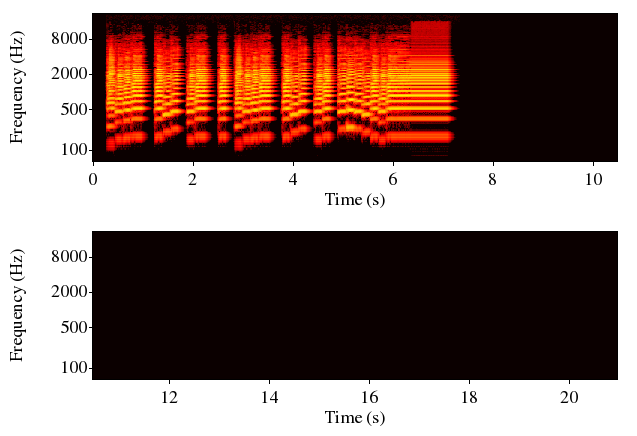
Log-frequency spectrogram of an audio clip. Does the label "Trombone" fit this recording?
Yes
